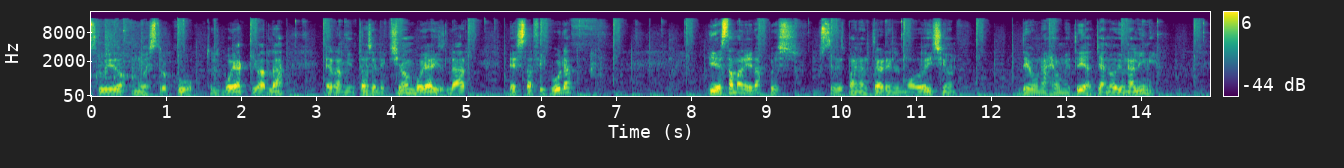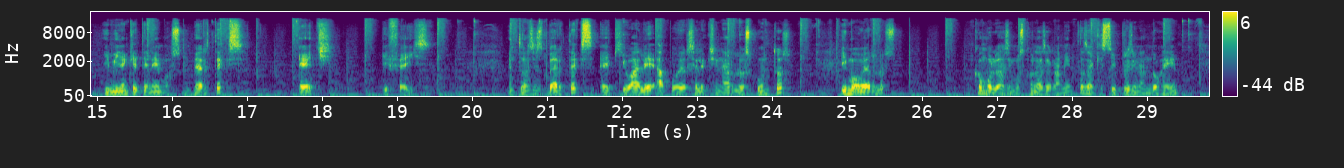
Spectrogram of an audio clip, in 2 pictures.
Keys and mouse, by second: 0.8 middle click, 2.7 click, 6.2 middle click, 7.4 shift+middle click, 7.9-8.7 middle drag, 8.7 typing, 8.9 middle click, 14.9 middle click, 16.5 click, 17.8 click, 19.8 click, 20.8 click, 24.1 middle click.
